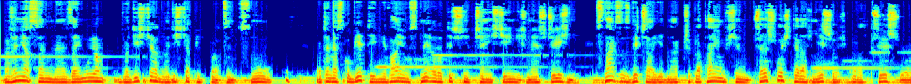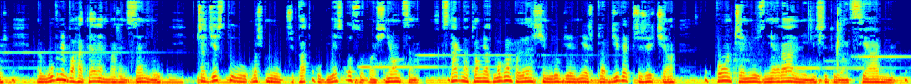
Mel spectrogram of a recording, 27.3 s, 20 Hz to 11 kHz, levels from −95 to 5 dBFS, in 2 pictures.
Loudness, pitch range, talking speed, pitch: -13 LUFS, 95-130 Hz, 100 wpm, 110 Hz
